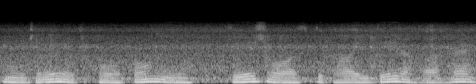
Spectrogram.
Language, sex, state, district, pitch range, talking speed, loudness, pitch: Hindi, male, Madhya Pradesh, Katni, 95-120 Hz, 125 wpm, -15 LUFS, 105 Hz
